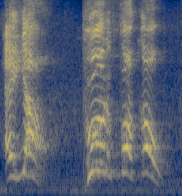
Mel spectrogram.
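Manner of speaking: high, loud barking trooper; mock cop shouting. Highway patrol ordering the FedEx truck over, high mock shout. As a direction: yell at them to pull over. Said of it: "they was like".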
